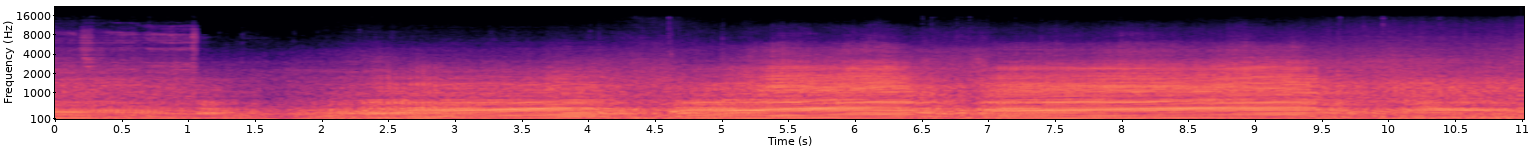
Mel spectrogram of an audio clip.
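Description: Ford Mustang GT's 5.0 Coyote V8 accelerating, the revs climbing and falling back at each upshift, several times.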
